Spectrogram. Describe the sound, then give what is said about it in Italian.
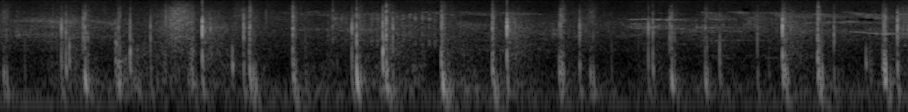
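Marching footsteps of a troop led by a lion cub: many crisp, tapping steps in an uneven but steady rhythm, moderately loud, with no voices. “Battaglione, avanti! E il leoncino continuò la marcia in testa alla truppa.”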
